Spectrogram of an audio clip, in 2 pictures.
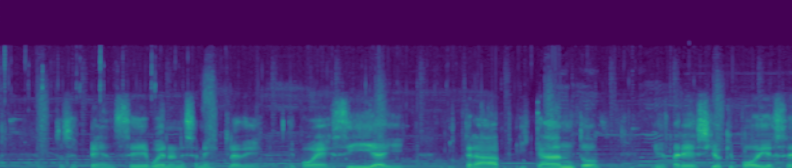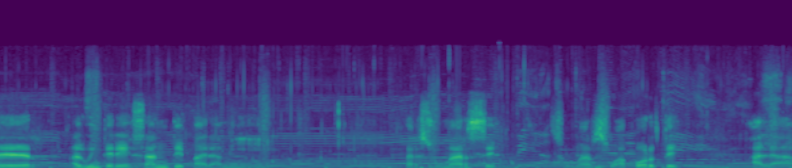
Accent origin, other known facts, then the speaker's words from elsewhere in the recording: Córdoba, Argentina; soy músico de Córdoba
